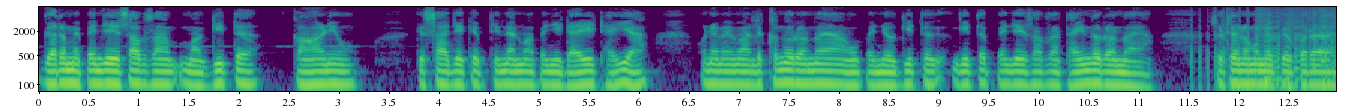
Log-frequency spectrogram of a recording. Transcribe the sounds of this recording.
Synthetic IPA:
ɡʱɐɾmẽpɐ̃ɦɪ̃ɲd͡ʑeɦɪsaːbsãmãɡiːt̪ | kɐɦaːɽ̃ijũ | kɪsad͡ʑeːkebɪt̪ʰĩːnd̪ənɪ̆mãpɐ̃ɦɪ̃ɲd͡ʑiɖaːɪɾiʈʰaːiaːʊnəmẽmãlɪkʰə̃nd̪oɾɐɦə̃nd̪oaːjãũpɐ̃ɦɪ̃ɲd͡ʑoɡiːt̪ɡiːt̪pɐ̃ɦɪ̃ɲd͡ʑeɦɪs̬aːbsãʈʰaːɦĩːn̆d̪oɾɐɦə̃nd̪oaːɦjãː | sʊʈʰenɐmuːnepijopɐɾ

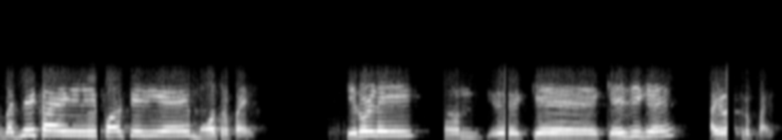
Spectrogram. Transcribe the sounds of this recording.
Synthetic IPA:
bɐd̪nekaːipʰɐlkeːd͡ʒiɡemuʋɐt̪ːɾupa̰ːi | iɾuɭːi | nkekeːd͡ʒiɡe | ɐjʋɐt̪ːɾupa̰ːi

